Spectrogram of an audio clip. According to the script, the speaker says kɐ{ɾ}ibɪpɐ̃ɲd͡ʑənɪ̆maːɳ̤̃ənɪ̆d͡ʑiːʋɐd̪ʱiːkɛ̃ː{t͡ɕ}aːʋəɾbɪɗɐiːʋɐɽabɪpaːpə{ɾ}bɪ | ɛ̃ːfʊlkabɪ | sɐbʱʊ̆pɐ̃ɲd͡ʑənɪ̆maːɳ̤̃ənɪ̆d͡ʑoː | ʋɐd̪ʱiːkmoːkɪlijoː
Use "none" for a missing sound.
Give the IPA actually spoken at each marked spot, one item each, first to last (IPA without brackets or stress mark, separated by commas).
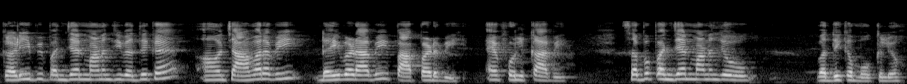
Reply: ɽ, t͡ɕ, ɽ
